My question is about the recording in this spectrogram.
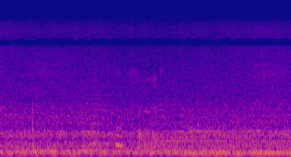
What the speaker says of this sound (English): it's clouding up slightly. And that starts bringing all the field bees back in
